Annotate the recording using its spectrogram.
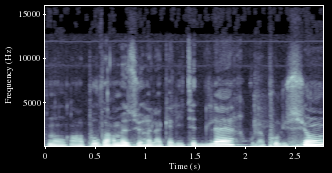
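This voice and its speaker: Fairly even intonation marks this woman's speech. Her tone is dark and mellow. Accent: Toulouse. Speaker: tourism data company representative. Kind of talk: panel presentation. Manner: hesitant, many fillers.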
